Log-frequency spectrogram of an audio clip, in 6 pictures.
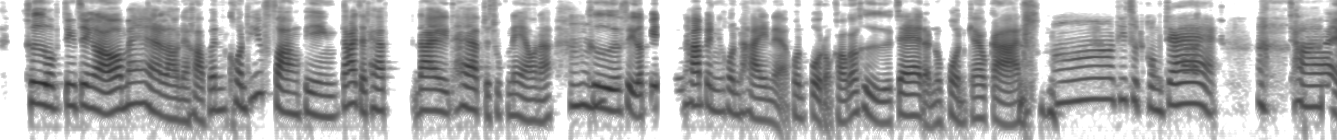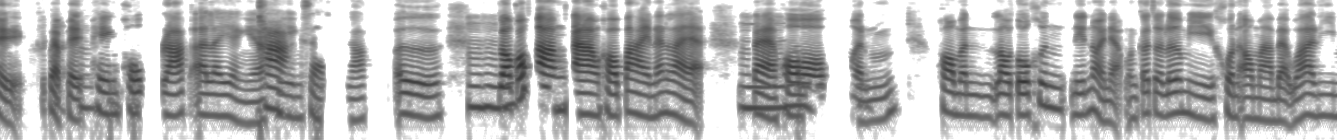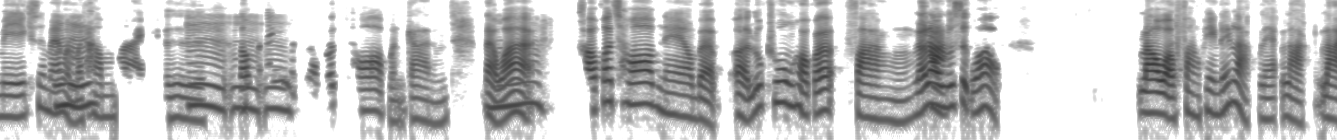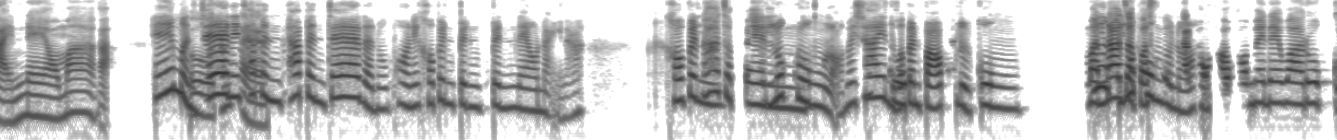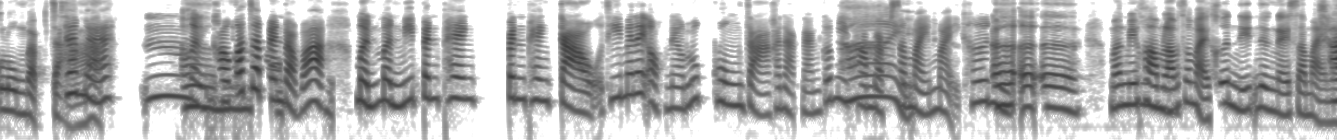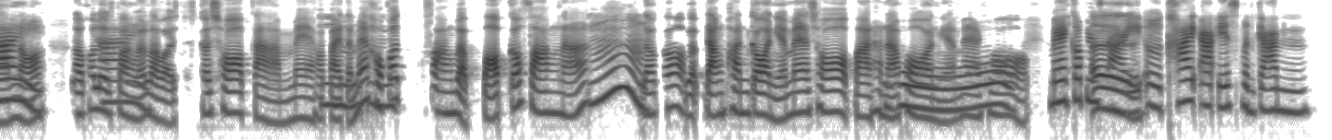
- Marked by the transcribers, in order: chuckle; other background noise; tsk; unintelligible speech; tapping
- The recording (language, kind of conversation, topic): Thai, podcast, เพลงไหนที่พ่อแม่เปิดในบ้านแล้วคุณติดใจมาจนถึงตอนนี้?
